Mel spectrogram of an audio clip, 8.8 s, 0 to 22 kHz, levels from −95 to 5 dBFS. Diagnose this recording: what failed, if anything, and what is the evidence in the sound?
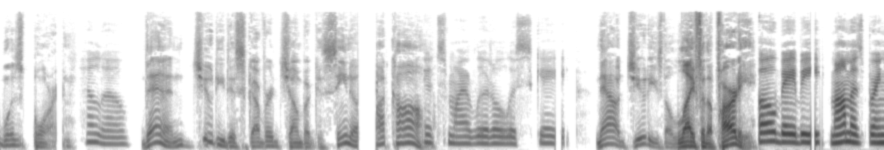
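Codec stage: corrupt frame muted. Abrupt silent holes at 0.56–0.65 s, 3.58–3.77 s, 5.55–5.69 s (right after "my little") and 8.11–8.24 s, each a whole multiple of roughly 25 ms frames. Damaged compressed frames were rejected by the decoder and replaced with silence, with timing preserved.

Playback or processing chain: sudden gain jump. At 6.78 s the level steps up by about 12 dB with no ramp and stays there to the end. Speech and background noise rise together, so this is likely a digital gain setting or bit shift applied instantly.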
